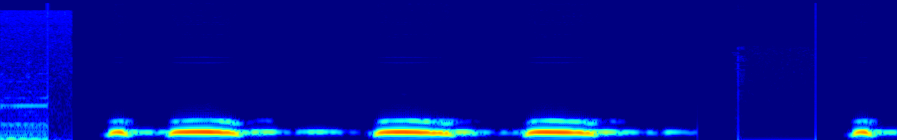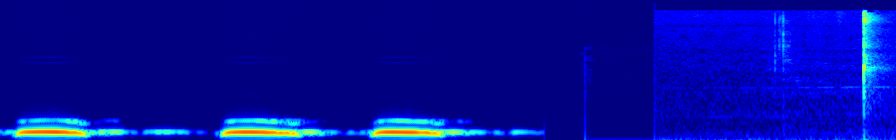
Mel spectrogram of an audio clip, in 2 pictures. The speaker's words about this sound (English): The answer to this animal was the great horned owl. Yep, it's a great horned owl. And if you guys guessed owl, that's basically correct. All owls sound pretty similar.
